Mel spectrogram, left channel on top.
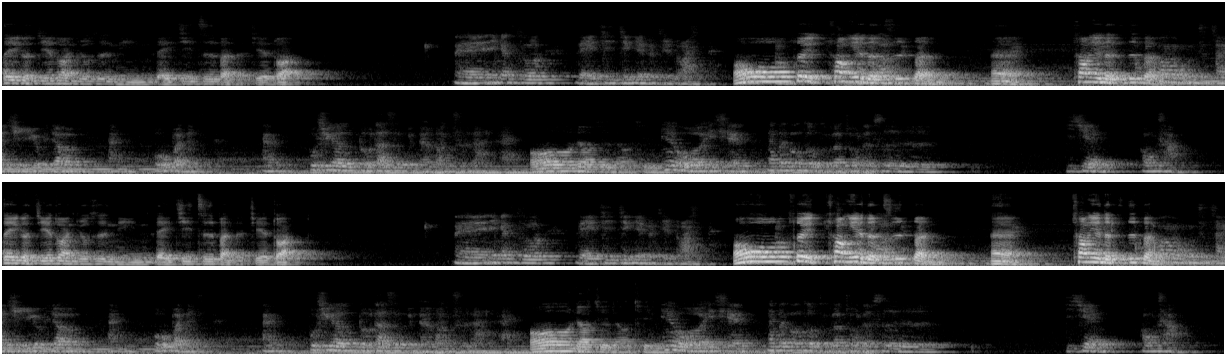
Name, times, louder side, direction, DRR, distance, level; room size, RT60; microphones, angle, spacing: voice 1, 0.0-2.9 7.3-9.5 9.9-10.2 10.7-11.6 17.5-18.9, right 3 dB, 90° right, 6 dB, 0.4 m, -18 dB
voice 2, 4.5-5.4 5.7-6.9 7.7-7.8 8.5-9.3 10.1-10.2 10.9-11.1 11.5-13.0 13.3-13.4 13.7-14.3 14.8-15.0 15.3-17.4 18.8-21.5 22.9-23.3 23.6-24.0, equal, 5° right, -4 dB, 1.2 m, -29 dB
sound 1, 8.2-21.0, left 1 dB, 60° left, 0.8 m, -35 dB
3.3 x 2.3 x 3.8 m, 0.83 s
head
